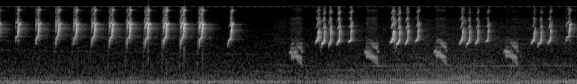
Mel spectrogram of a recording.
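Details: Long-tailed shrike, actively singing: a rapid even trill of bright high notes for two seconds, then bursts of clustered chirps mixed with lower, downward-slurred whistles.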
